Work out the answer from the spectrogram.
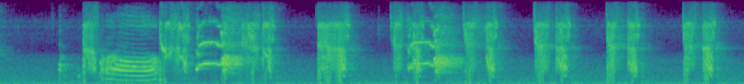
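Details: Rose-ringed parakeet, a male, opening with a loud bending screech, then rough noisy bursts and short shrill calls repeated about every half second.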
